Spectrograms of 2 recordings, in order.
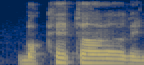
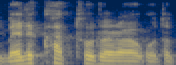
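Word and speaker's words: Mercator: 메르카토르, 머케이터는 이제 미국식 발음이고 원래는 이제 메르카토르라고도 표현하는데 메르카토르 투영에서 원기둥을 90도 회전시켜서 중앙 좌우선이 원기둥면에 접하도록 하는 투영을 말합니다.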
